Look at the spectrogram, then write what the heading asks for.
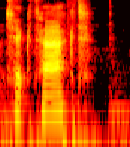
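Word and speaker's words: Tik-Tacht: By the way, Tic Tact is spelled TIK hyphen TACHT.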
